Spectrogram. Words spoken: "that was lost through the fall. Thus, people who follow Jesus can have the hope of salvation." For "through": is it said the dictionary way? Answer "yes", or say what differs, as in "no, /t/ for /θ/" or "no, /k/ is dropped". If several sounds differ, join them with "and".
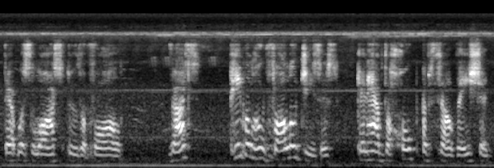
yes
